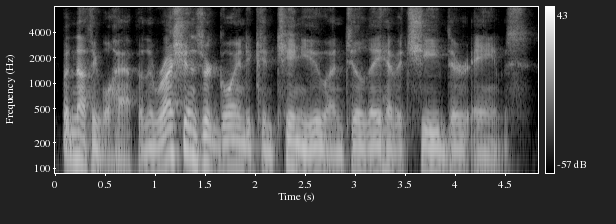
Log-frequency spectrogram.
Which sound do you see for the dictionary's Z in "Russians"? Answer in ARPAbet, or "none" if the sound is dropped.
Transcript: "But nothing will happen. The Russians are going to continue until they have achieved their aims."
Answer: Z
